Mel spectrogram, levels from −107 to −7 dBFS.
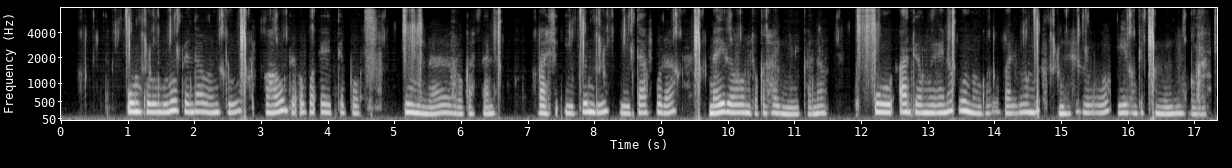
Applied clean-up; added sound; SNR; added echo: neural diffusion model UNIVERSE++.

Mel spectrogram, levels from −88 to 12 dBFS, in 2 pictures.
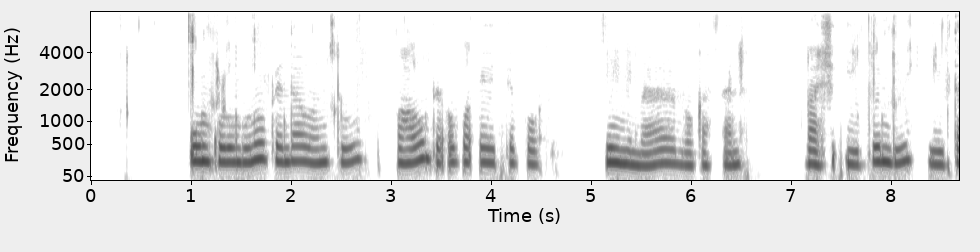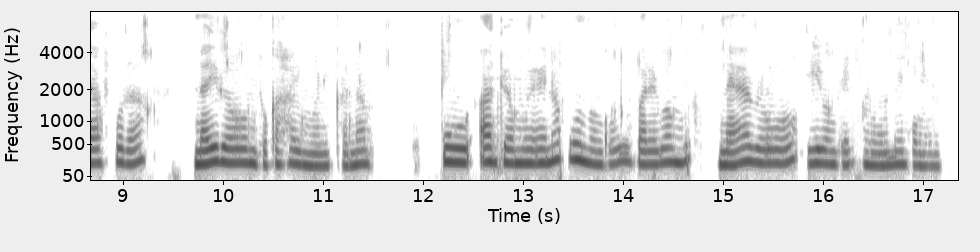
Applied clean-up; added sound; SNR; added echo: neural mask model DeepFilterNet 3.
